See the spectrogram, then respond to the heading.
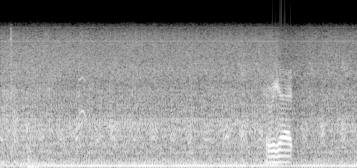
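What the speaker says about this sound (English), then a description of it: "piggyback seagulls. They were doing a cool little mating routine right before this" Seagulls performing a mating ritual give one short, loud burst of repeated calls near the end over steady outdoor noise, while a person talks.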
